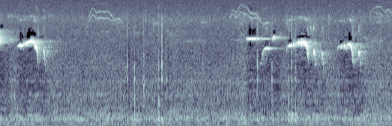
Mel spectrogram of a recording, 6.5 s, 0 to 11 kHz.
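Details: Narcissus Flycatcher at Mukaiyama Park, Esashi, Oshu, Japan, on 12 May 2017, giving short, bright whistled notes in small clusters every second or so, with fainter high twitters and a soft background hiss.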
